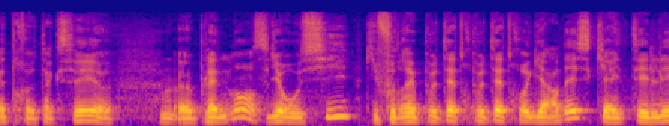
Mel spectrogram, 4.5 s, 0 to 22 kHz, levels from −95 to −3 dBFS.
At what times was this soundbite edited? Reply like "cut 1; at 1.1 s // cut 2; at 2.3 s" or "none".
cut 1; at 1.8 s // cut 2; at 2.4 s // cut 3; at 3.1 s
